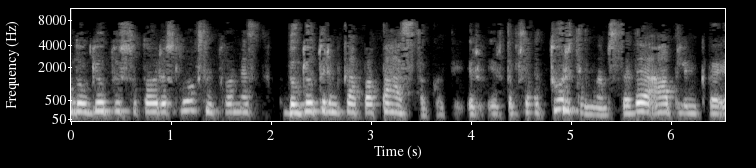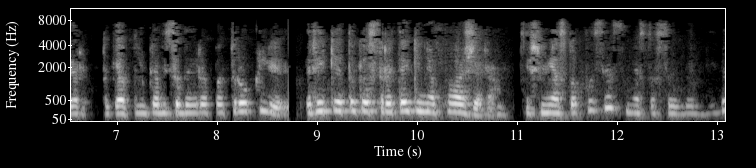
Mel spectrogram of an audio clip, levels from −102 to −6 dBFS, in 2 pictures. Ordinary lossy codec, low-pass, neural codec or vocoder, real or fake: MP3, 32 kbps; 9.9 kHz; none; real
